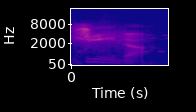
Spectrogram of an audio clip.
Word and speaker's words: Gina: the answer isn't it it's Jenny isn't that exciting Jenny so it is pronounced Gina oh what a surprise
